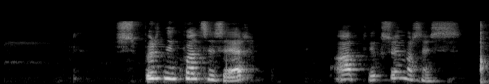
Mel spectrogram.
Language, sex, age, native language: Icelandic, female, 60-69, Icelandic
